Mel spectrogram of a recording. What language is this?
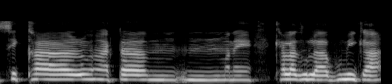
Bangla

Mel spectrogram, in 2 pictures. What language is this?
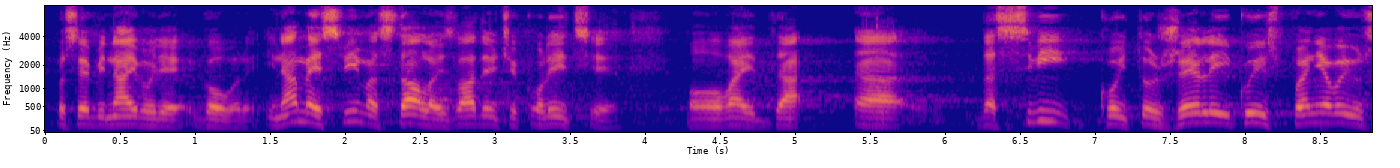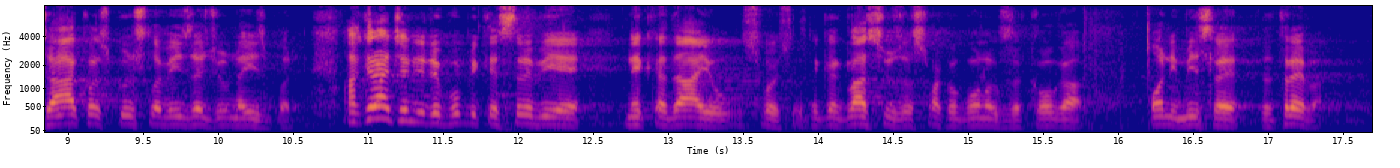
Serbian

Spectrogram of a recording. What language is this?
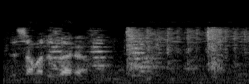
Pashto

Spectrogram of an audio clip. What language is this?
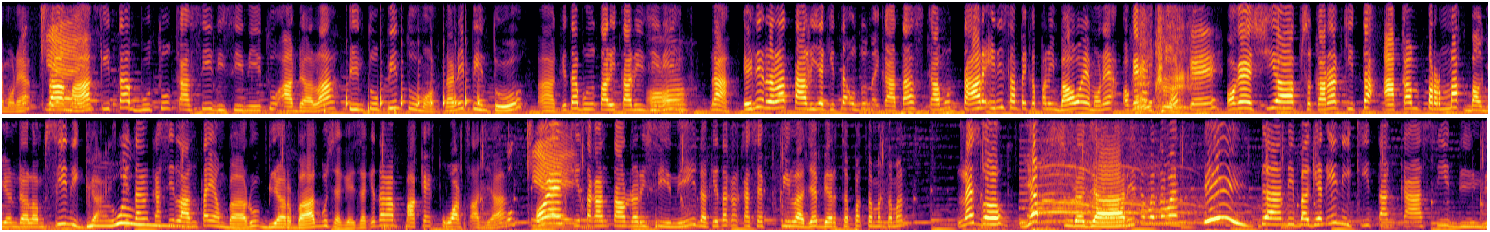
Indonesian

